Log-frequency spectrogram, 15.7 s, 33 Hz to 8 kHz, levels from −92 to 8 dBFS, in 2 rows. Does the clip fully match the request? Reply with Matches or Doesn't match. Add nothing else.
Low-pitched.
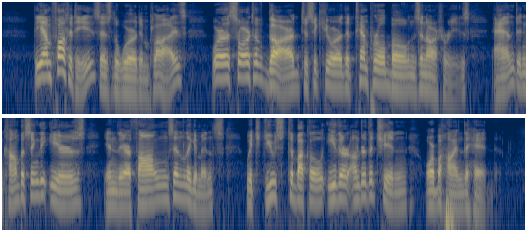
Matches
